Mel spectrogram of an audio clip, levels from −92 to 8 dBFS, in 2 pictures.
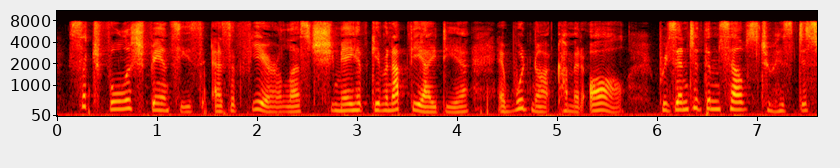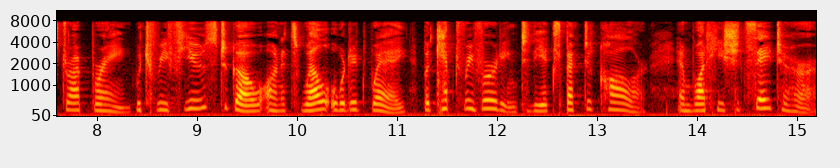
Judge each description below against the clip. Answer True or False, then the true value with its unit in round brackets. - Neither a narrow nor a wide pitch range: True (4.3 semitones)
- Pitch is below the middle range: False (210 Hz)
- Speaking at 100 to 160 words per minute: False (195 wpm)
